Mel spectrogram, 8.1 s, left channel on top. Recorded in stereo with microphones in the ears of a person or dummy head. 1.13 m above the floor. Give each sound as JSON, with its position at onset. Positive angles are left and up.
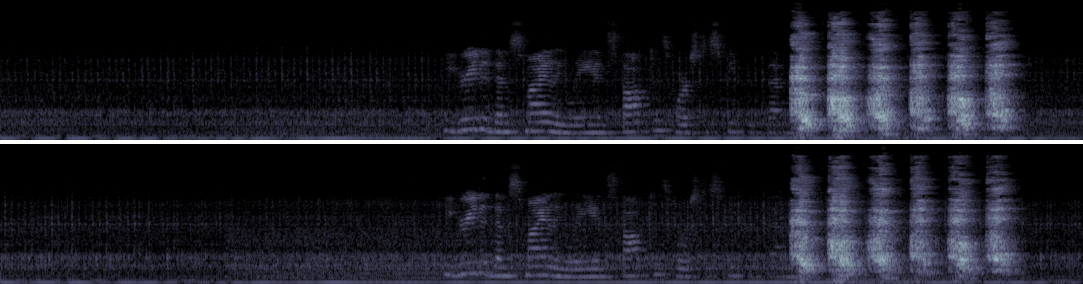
{"t": 3.3, "sound": "a woman speaking", "side_deg": -40, "distance_m": 2.0}
{"t": 5.9, "sound": "a dog barking", "side_deg": 15, "distance_m": 2.5}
